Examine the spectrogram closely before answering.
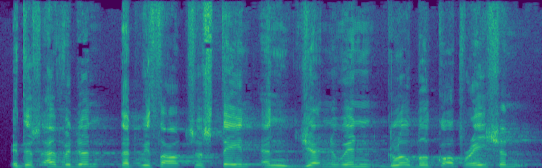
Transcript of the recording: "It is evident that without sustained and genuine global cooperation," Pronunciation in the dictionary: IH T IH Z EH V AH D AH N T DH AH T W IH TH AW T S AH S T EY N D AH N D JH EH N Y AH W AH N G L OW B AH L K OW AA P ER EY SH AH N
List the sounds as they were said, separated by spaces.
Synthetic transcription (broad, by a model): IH T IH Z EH V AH D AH N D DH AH T W IH TH AW T S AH S T EY N AH N JH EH N Y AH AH N G L OW B AH L K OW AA P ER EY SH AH N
